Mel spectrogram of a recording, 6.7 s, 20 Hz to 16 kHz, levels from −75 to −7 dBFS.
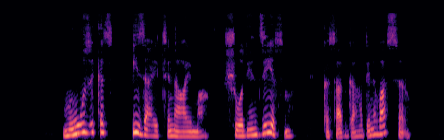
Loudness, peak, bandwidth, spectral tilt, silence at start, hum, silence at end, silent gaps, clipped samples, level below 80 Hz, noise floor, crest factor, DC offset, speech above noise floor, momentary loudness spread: -30 LUFS; -12 dBFS; 11.5 kHz; -6.5 dB/octave; 0.95 s; none; 0.55 s; none; under 0.1%; -74 dBFS; -75 dBFS; 18 dB; under 0.1%; 47 dB; 13 LU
